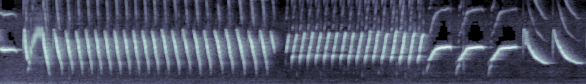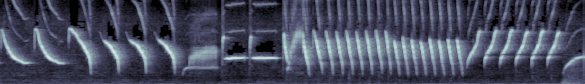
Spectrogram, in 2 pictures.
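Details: Powerful Belgian canary training song with long rapid rolled trills, a run of sweeping whistles and buzzy notes, a steady whistled tone, then more fast trills and slurred notes.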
